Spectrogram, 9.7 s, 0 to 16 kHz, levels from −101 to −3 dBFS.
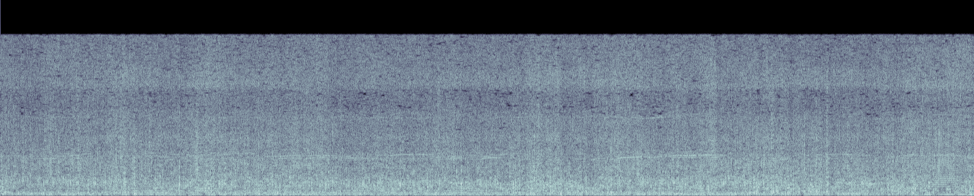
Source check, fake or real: real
